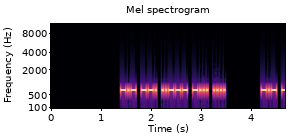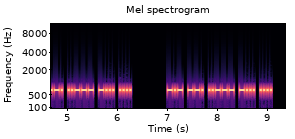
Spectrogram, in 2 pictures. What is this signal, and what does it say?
Morse code, heard as a keyed tone, about 36 wpm, 700 Hz. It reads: KG2BH KG2BH KG2BH
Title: USA Call Signs - 5 Characters - Repeated 3x - 35wpm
